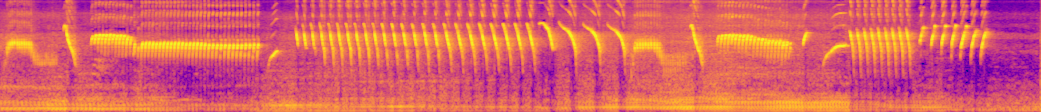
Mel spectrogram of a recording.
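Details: Training (masteran) song of a white canary: rich rolling trills, steady whistled tones and long rapid rattles of downslurred high notes, loud and continuous with brief gaps.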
